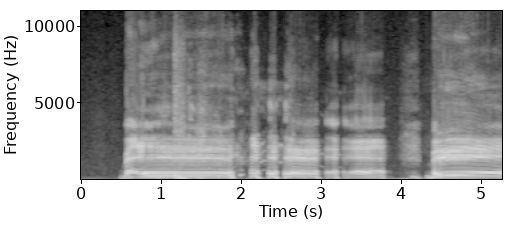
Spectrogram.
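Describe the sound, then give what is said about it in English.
A human voice imitates a camel's grunt: a long, loud, guttural rumbling groan followed by a string of shorter choppy grunts and a final drawn-out bellow, with no other talk. “How about a camel?”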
